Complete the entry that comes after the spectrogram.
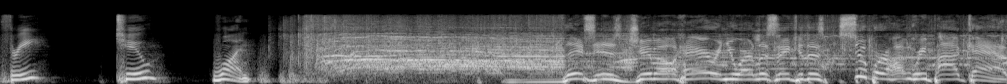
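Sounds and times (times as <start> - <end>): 
speech: 0.1 - 0.5, 1.2 - 3.0, 5.6 - 10.0
group of people clapping: 2.7 - 10.0
cheering and whoops: 3.2 - 10.0.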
